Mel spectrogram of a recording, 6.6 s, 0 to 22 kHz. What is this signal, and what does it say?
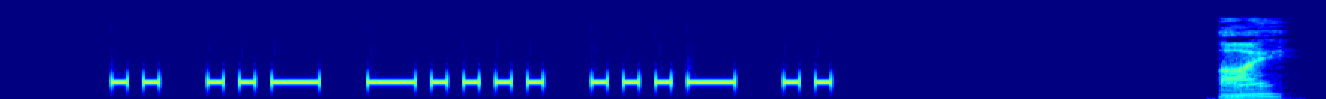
Morse code, heard as a keyed tone, about 15 wpm, 700 Hz. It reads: IU6VI
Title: Five Challenging Letter-Number Combinations 15wpm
